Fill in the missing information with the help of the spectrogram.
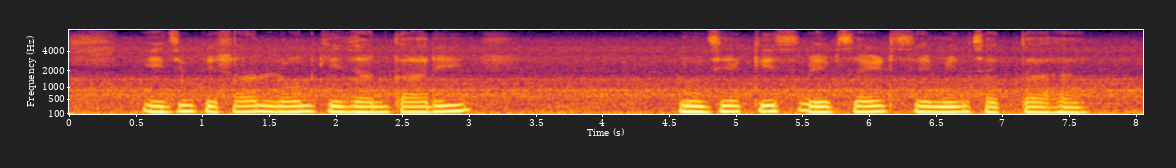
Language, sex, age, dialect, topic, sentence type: Hindi, male, 18-24, Marwari Dhudhari, banking, question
